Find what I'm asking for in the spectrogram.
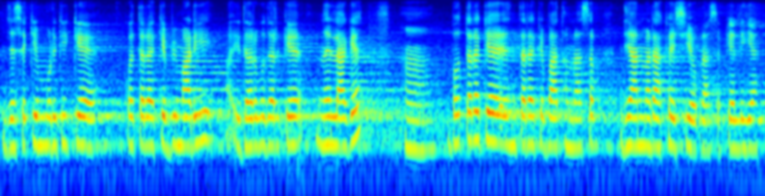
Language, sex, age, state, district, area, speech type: Maithili, female, 60+, Bihar, Purnia, rural, spontaneous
